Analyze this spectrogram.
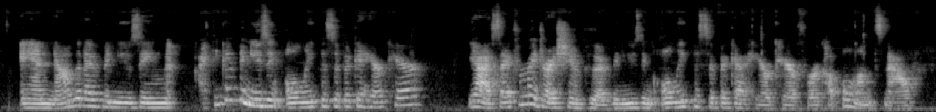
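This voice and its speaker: Over noticeable background noise, a woman with a fairly low pitch talks at a fairly quick pace, her pitch swinging very widely. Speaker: beauty vlogger. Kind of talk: product review vlog. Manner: casual, chatty. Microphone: mic was off, poor audio quality.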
